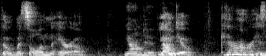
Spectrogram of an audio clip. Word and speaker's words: Yondu: Not Zandu. The guy with the whistle and the arrow. Yondu.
